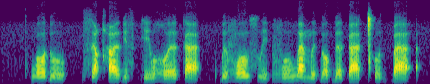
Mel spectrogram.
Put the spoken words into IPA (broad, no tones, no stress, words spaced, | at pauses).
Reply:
kʰwɔɗo | sɜqʰɜɠes kew ʁʷɜka | ɓəvɔo̯sʷe | vo waməɗɔ ɠɜɠaǀʰod ɓaʔ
